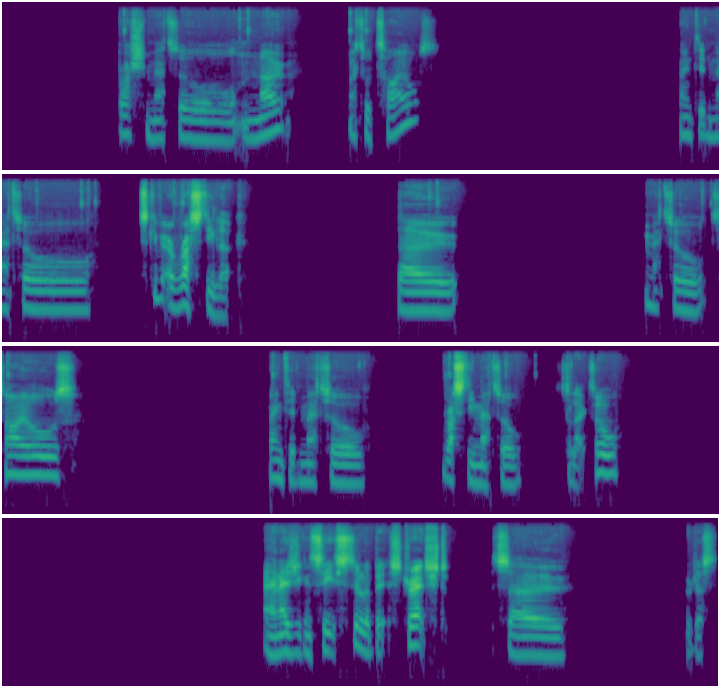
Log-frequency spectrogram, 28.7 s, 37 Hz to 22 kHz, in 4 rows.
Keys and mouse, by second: 26.7-28.6 drag.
